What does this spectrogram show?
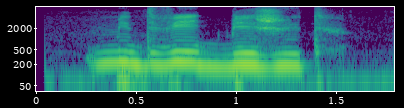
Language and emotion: Russian, neutral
